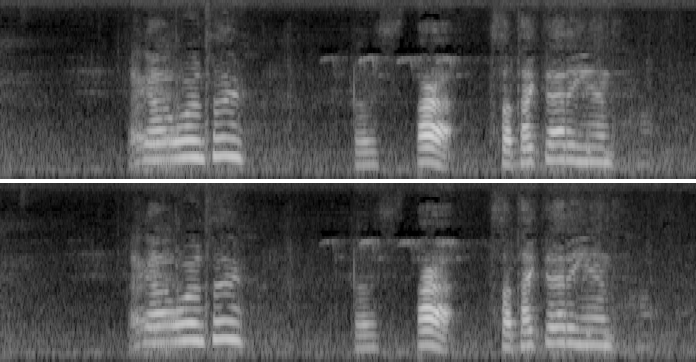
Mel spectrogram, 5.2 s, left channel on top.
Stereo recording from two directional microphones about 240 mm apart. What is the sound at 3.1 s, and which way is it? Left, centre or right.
Speech, left.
